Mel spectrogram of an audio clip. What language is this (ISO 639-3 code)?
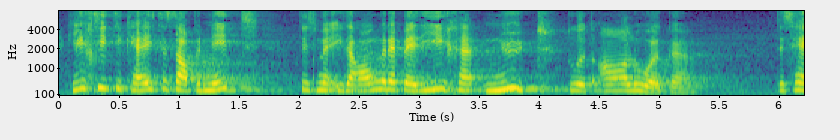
gsw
